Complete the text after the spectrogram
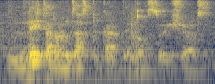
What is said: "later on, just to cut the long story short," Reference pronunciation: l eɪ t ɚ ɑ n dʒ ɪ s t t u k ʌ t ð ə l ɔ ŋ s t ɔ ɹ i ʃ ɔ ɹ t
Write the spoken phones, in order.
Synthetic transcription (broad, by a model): l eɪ t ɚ ɑ n dʒ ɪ s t t u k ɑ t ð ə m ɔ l s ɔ i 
